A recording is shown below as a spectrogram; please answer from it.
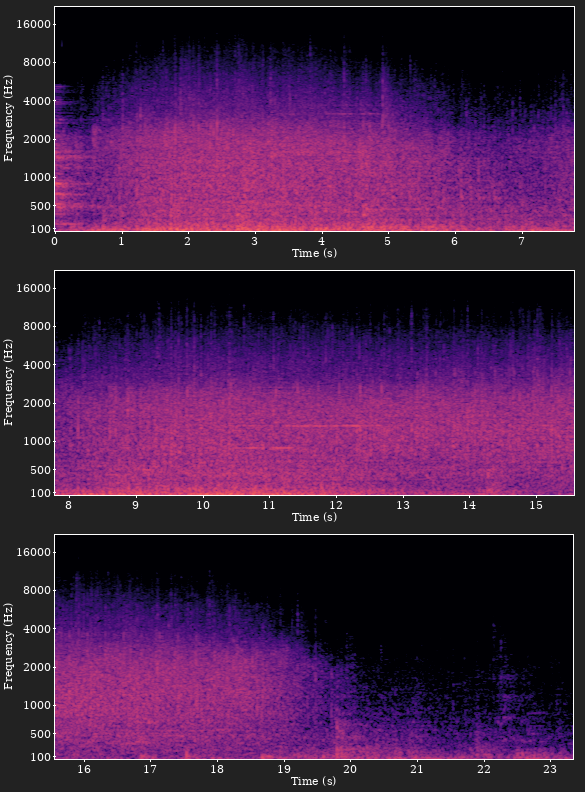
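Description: Concert hall audience applauding, swelling twice and then dying away near the end.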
